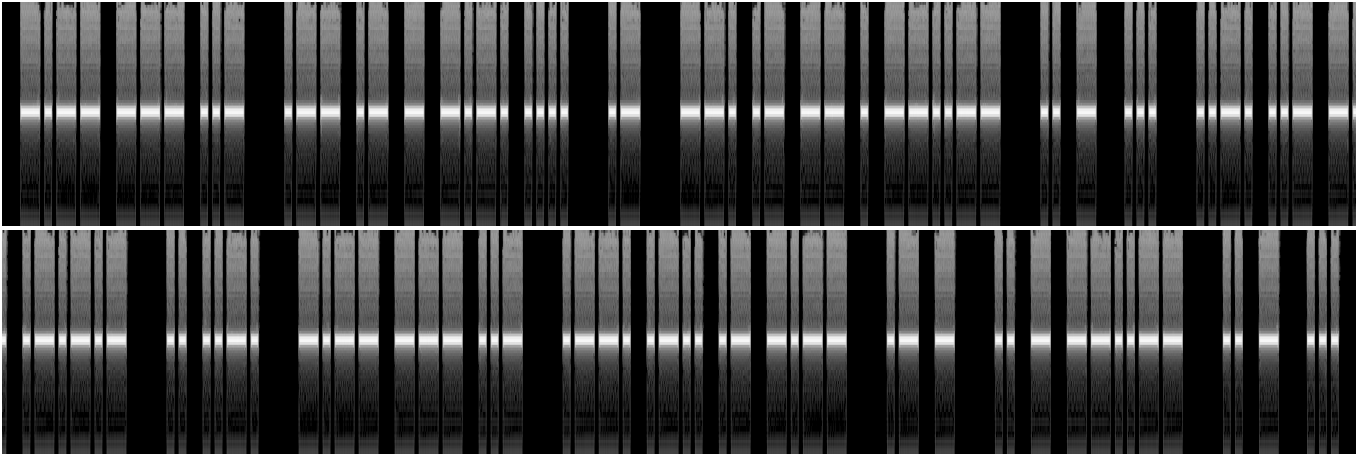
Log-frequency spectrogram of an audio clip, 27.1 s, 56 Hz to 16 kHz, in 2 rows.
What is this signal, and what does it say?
Morse code, heard as a keyed tone, about 20 wpm, 1000 Hz. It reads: YOU WATCH A GAME, IT S FUN. IF YOU PLAY AT IT, IT S
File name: qotdfiles / 20wpm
